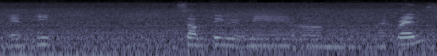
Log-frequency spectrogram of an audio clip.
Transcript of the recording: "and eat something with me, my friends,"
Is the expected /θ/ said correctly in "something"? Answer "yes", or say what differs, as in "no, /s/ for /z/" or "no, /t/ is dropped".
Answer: no, /t/ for /θ/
